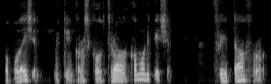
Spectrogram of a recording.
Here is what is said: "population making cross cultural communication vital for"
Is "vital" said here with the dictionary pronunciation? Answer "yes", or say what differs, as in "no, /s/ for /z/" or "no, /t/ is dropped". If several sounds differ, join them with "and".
no, /f/ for /v/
